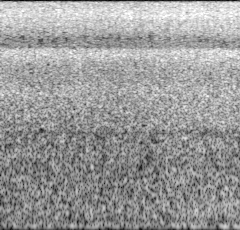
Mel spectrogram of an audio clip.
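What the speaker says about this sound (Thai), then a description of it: "น้ำไหลลงมาประทะโกดหินต่าง ๆ ไหลลงไปเกิดเสียงดังกันมากมาย" Water from the Nong Wai dam rushes down and crashes over rocks below, a loud, steady, dense roar that fills the whole clip without any break or change.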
